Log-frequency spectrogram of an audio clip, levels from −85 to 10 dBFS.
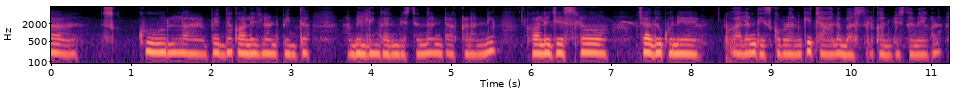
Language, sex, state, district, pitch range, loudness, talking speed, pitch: Telugu, female, Andhra Pradesh, Guntur, 185-205 Hz, -19 LUFS, 90 wpm, 195 Hz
